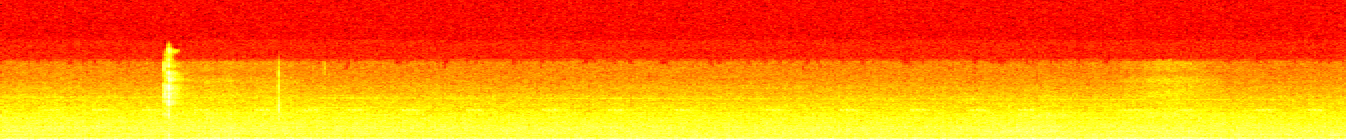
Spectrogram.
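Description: Near silence: room tone with a low steady hum, and a single computer mouse click about a second in, followed by a fainter tick.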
